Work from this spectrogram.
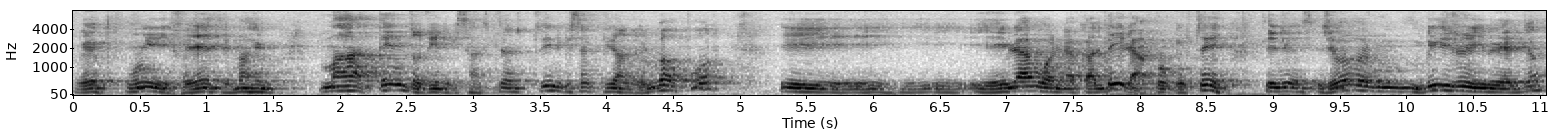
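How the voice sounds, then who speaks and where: Over noticeable background noise, the speech keeps a moderate pace with lively intonation. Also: man, medium pitch for a man. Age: 80s+. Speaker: retired railway engine driver. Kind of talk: interview answer.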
